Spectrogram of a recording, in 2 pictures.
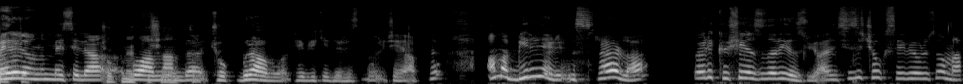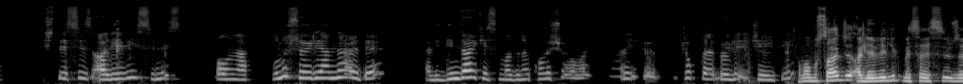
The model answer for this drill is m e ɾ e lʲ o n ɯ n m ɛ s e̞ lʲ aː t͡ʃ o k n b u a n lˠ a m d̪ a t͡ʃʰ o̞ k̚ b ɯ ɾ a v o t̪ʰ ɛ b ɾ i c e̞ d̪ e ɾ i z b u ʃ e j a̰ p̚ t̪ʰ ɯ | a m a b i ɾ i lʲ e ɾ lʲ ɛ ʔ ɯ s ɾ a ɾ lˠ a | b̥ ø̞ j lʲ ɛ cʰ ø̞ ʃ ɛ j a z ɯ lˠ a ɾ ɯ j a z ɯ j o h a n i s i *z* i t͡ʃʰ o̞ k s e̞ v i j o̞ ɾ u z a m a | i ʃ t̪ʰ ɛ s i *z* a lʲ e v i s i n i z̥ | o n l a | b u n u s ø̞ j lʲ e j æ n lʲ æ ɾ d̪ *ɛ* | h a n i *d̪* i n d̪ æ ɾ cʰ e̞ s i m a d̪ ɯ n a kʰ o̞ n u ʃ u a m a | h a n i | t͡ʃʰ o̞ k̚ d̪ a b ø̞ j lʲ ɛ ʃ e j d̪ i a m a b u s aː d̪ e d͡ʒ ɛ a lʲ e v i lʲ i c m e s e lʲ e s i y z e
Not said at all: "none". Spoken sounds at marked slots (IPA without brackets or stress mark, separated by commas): z, z, ɛ, d̪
